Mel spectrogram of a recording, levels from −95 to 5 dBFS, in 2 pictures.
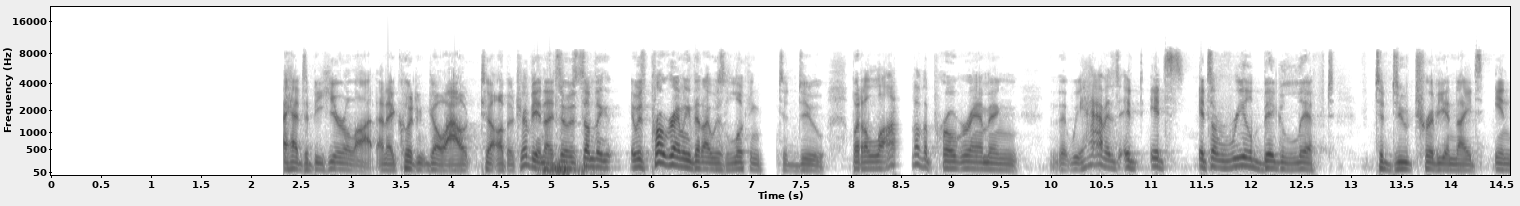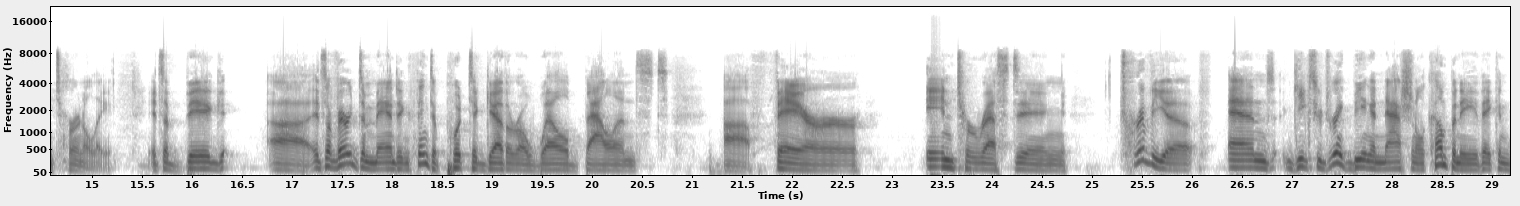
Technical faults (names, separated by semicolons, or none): audio dropout to silence; call audio freeze; jitter buffer speed-up; repeated stalls (stutter)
